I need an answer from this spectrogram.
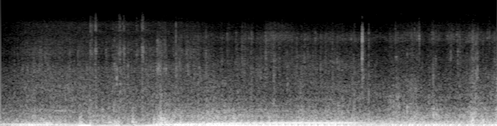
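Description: Vehicle engine and road rumble heard from inside the cab while driving a dirt road; the engine note rises a little about two seconds in and then holds steady. Scattered light ticks sound over the rumble.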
